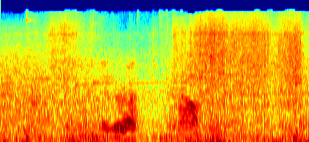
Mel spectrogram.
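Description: People talking in short phrases over a steady low rumble.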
